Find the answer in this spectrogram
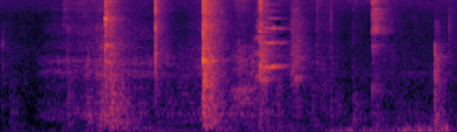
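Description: A few clicks and knocks from a travel trailer's interior door being handled, the sharpest about a second in, with a low thud near the end.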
